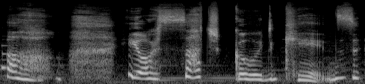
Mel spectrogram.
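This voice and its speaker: A woman voicing a kindly, aching elderly village woman in a video game, speaking gently and fondly. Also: fairly high pitch, lively intonation. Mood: fond, wistful. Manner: gentle, unhurried, fond. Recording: game music behind the voice.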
